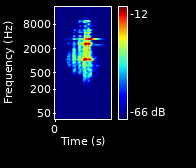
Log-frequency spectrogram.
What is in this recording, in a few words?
dumbbell thread take off small weight quick; sport freizeit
